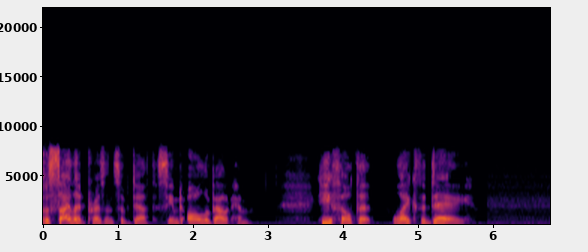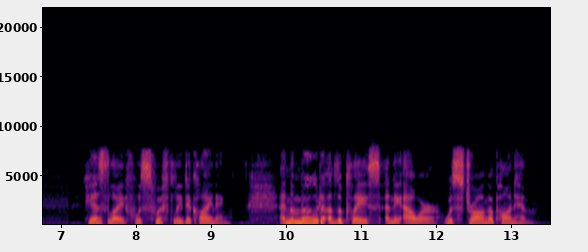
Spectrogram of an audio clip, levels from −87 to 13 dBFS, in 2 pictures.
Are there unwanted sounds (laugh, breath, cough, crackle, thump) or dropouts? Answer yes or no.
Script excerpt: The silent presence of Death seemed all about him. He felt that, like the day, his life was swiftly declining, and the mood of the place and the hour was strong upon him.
no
